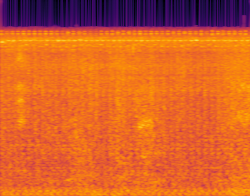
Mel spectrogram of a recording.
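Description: Gunfire in the video game Darkwatch: a loud, dense, continuous barrage of rapid shots roars without pause for the whole stretch, harsh and saturated, with no gaps between bursts.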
